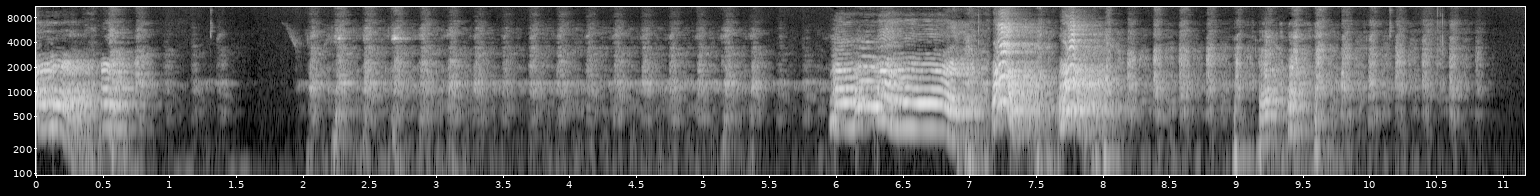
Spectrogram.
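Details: Labrador Retriever barking indoors: a brief loud bark, a pause, then several seconds of soft, rapid pulsed whining, then a burst of loud yelping barks with rising and falling tones, fading into quieter pulsed sounds.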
